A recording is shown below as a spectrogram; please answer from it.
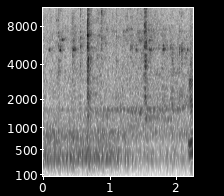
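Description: Steady rushing of wind and road noise from a slowly moving motorcycle, with a couple of light knocks.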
